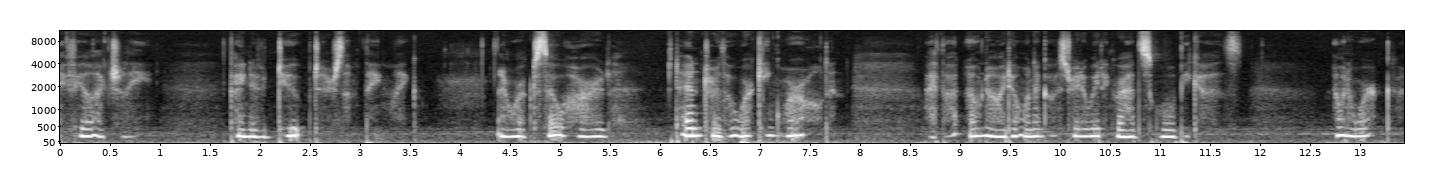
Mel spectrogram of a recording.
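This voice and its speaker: Whispering and soft-spoken, a somewhat breathy woman talks at a moderate pace with big swings in loudness and long, frequent pauses. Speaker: ASMR artist. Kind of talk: ASMR ramble. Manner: soft-spoken, whispered.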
